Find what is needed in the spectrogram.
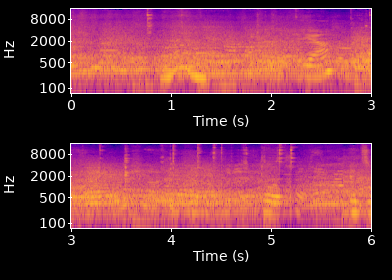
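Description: Restaurant chatter: untranscribed background voices of people talking, with a few light clinks of tableware.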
